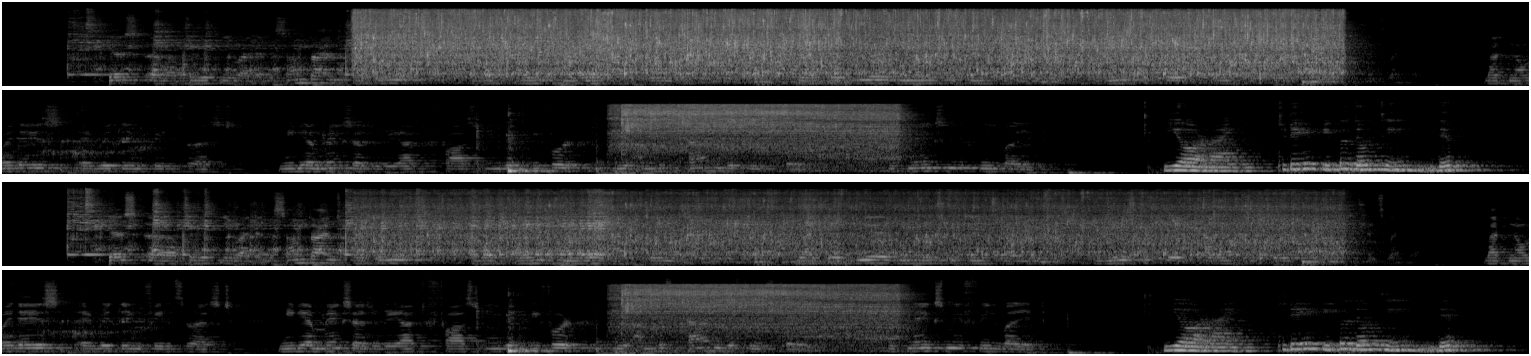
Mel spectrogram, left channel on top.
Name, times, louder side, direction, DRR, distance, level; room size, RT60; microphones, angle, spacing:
sound 1, 0.7-6.2, right 6 dB, 75° right, 0.9 m, -39 dB
voice 1, 1.1-4.1 4.7-7.6 7.9-14.0 14.8-17.6 18.0-23.5 24.1-25.6, right 2 dB, 55° right, 6 dB, 1.0 m, -45 dB
sound 2, 3.5-13.4, left 11 dB, 80° left, 0.5 m, -28 dB
sound 3, 15.6-16.7 18.5-18.6 20.0-20.1 20.3-20.5 21.1-24.3, left 2 dB, 10° left, 1.2 m, -32 dB
voice 2, 26.9-27.6 28.0-29.8, left 1 dB, 40° left, -3 dB, 3.4 m, -33 dB
18.5 x 17.0 x 2.5 m, 1.1 s
head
